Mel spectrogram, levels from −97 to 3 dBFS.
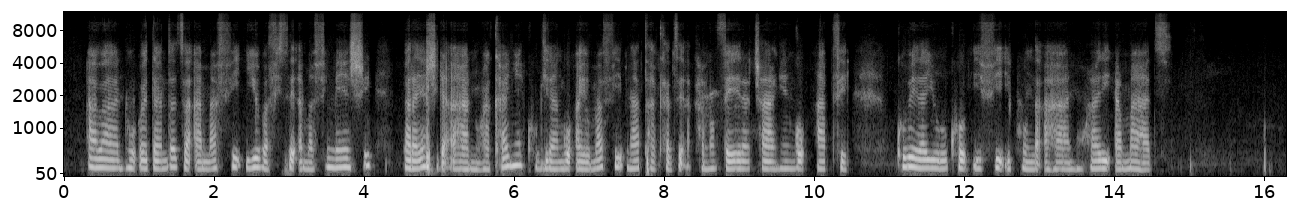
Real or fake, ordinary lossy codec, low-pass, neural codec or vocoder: fake; Opus, 16 kbps; 9.9 kHz; vocoder, 22.05 kHz, 80 mel bands, WaveNeXt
